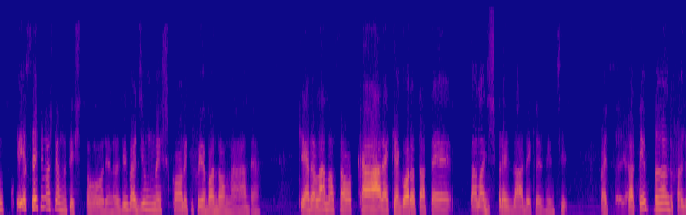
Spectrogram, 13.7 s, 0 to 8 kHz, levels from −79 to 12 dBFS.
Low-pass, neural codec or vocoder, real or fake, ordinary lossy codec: 7.2 kHz; codec, 32 kHz, 1.9 kbps, SNAC; fake; Opus, 16 kbps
